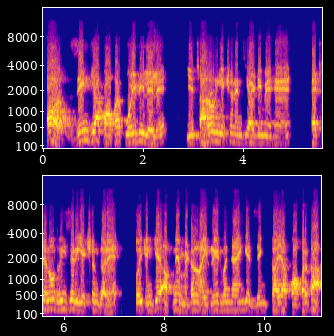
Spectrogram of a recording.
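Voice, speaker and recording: Bright-voiced male chemistry teacher. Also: on the high side, low-quality recording. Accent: Indian English. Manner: addresses students as beta, coaxing answers; mixes English phrases into the lecture. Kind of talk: classroom lecture.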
